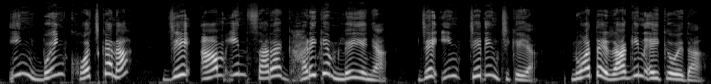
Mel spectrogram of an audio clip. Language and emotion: Santali, angry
